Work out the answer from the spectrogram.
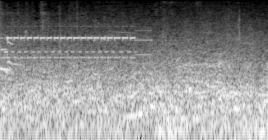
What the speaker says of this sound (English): Our phone's ringing.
